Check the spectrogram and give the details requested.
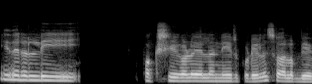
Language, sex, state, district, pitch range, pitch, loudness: Kannada, male, Karnataka, Bellary, 145-180 Hz, 155 Hz, -16 LUFS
